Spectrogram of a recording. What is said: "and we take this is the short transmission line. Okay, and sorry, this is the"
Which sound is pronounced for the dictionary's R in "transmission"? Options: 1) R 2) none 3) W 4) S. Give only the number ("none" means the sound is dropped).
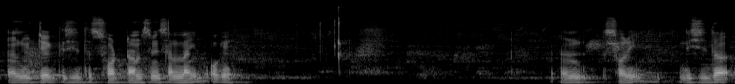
2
